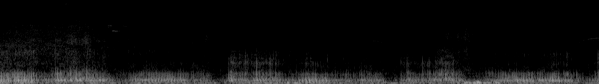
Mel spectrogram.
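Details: Poko J, a male Scottish Fold kitten, purring loudly; low rumbling bursts separated by short pauses, rougher and less steady, with a few faint higher clicks and rustles.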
